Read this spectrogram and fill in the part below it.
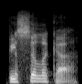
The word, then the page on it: basilica: American English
